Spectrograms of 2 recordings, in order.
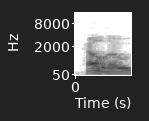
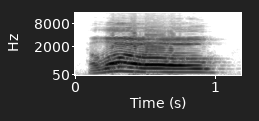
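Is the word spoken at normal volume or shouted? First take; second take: normal; shouted. First: The word is spoken at normal volume. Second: The word is shouted very loudly. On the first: "this is me at sixty-five percent" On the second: "If I shout, it still will"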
